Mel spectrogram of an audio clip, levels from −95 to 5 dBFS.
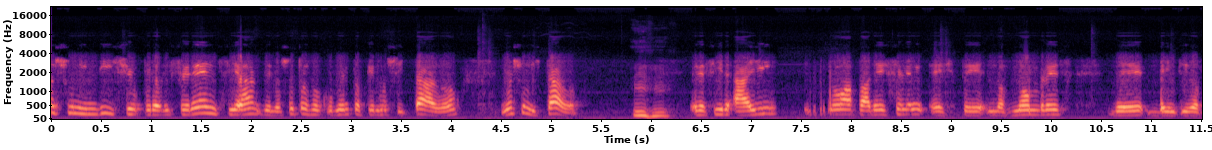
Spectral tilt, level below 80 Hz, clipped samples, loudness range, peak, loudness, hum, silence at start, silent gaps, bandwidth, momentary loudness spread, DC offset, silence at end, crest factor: -8 dB/octave; -58 dBFS; under 0.1%; 1 LU; -2 dBFS; -20 LUFS; none; 0 s; none; 7.6 kHz; 9 LU; under 0.1%; 0 s; 18 dB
